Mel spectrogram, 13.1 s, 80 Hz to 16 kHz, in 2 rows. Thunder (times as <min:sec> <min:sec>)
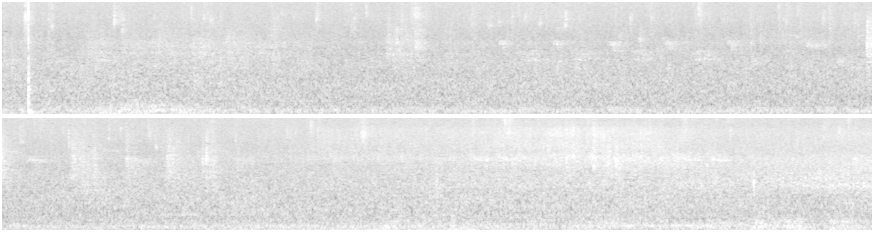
0:10.9 0:13.0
